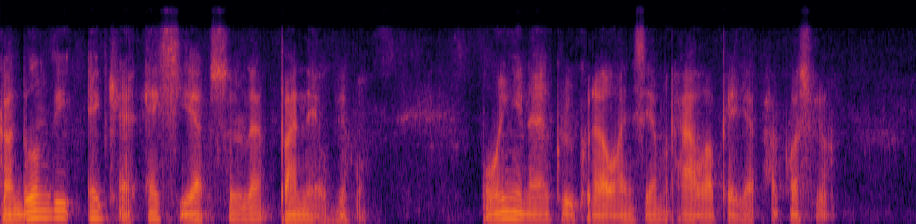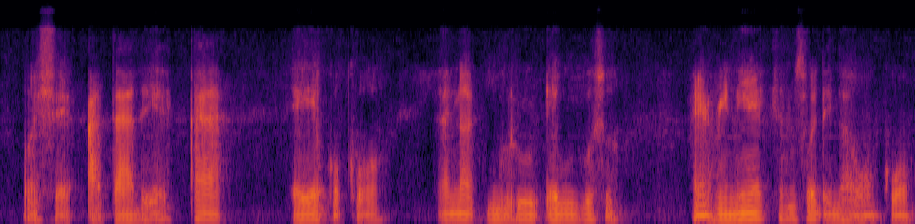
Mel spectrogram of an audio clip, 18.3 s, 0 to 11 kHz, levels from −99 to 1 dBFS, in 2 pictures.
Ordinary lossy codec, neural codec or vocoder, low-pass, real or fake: Opus, 16 kbps; codec, 16 kHz, 1.1 kbps, Voila-Tokenizer; 7.2 kHz; fake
